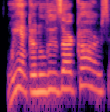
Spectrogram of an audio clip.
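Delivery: high, triumphant delivery; retold elation. Retold excited news to mom.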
